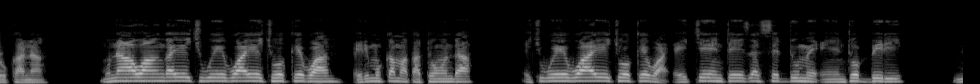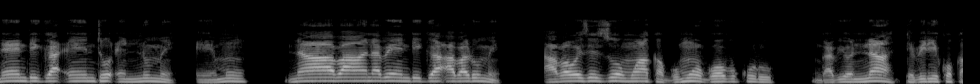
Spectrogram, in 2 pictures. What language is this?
Ganda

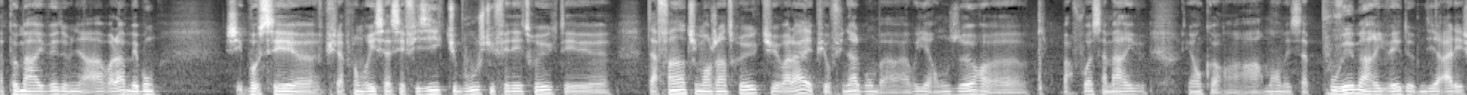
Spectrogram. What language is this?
French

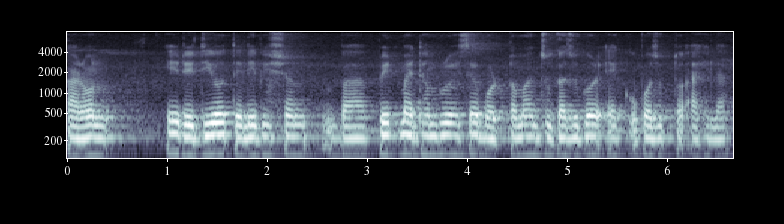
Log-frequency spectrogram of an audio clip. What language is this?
Assamese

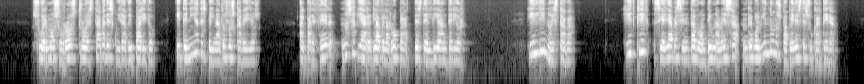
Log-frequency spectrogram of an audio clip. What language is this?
Spanish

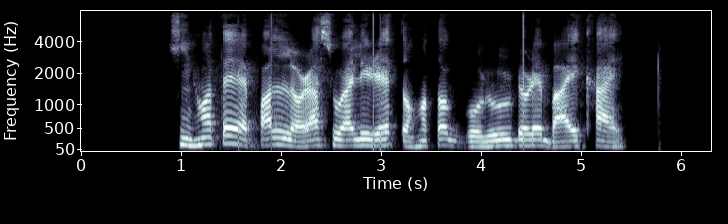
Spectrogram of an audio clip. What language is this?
Assamese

